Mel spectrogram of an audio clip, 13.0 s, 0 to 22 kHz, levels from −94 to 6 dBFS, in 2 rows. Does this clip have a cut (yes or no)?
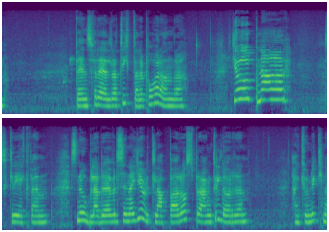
no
